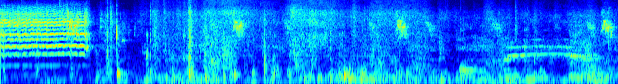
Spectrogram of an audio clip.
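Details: After milking a goat runs away, opening with a loud, harsh bleat of about one second, followed by low rumbling, handling noises and a fainter wavering cry later.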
